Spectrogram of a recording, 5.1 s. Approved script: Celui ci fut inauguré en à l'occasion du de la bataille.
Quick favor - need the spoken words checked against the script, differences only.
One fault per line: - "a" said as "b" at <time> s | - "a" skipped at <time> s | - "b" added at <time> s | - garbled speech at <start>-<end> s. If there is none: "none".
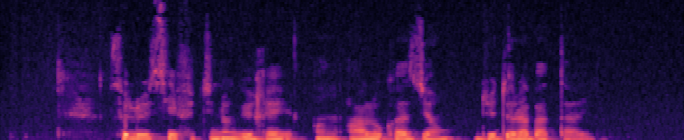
none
